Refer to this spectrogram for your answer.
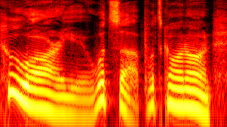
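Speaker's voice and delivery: hard, super tough tough-guy bluster. Retelling a film scene, imitating a character getting super tough. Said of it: "He gets super tough right here".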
